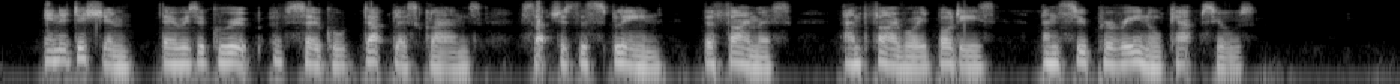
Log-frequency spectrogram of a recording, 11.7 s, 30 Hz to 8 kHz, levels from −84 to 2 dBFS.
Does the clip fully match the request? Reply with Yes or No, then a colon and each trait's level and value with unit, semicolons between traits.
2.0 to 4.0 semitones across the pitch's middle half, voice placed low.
No: average, 4.5 semitones; low, 110 Hz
